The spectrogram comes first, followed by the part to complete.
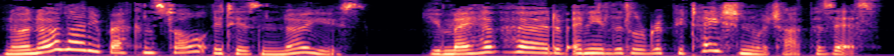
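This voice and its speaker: A shrewd detective speaks calmly and firmly, his voice gravelly and mellow, voiced by a woman reading the story. The sound is dry and close. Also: mid-range voice, no room sound, highs cut off. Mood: measured. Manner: measured, gently firm. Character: calm, shrewd male detective, gentle but firm.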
